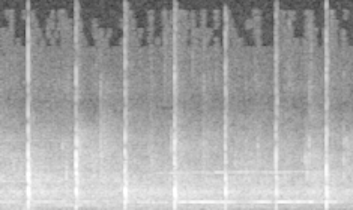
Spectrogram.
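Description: Faint, sparse hand claps, evenly spaced at about three a second, over a faint steady held tone.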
